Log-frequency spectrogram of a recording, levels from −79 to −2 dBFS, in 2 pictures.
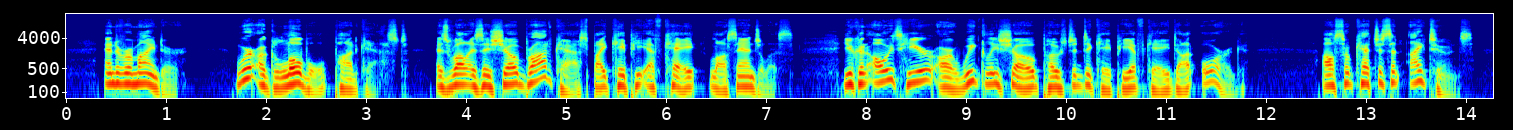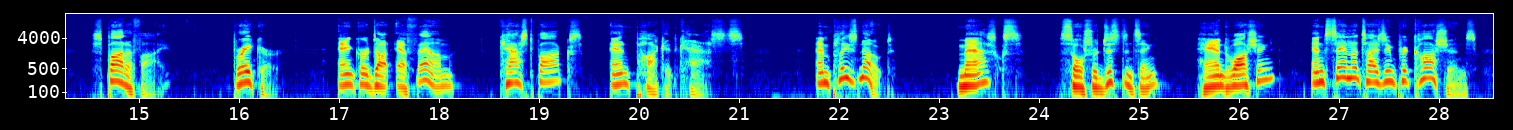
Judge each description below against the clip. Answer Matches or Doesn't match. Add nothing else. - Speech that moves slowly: Matches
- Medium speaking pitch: Matches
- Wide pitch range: Matches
